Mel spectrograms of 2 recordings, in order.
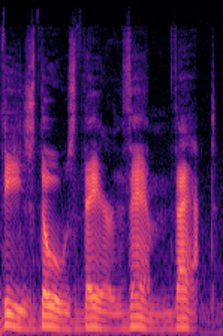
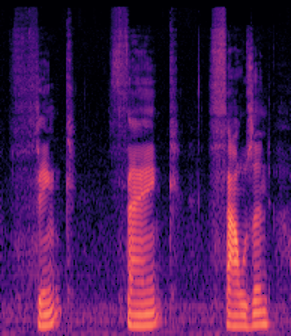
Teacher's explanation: Both of them, you're just blowing air through your teeth, basically, with your tongue stuck out. The only difference is, with the harder sound, you're using your voice to make the sound. The soft TH sound, it's just air. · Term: hard th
